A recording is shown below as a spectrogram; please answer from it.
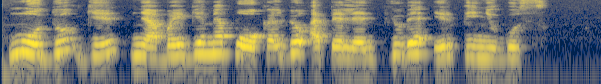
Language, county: Lithuanian, Šiauliai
